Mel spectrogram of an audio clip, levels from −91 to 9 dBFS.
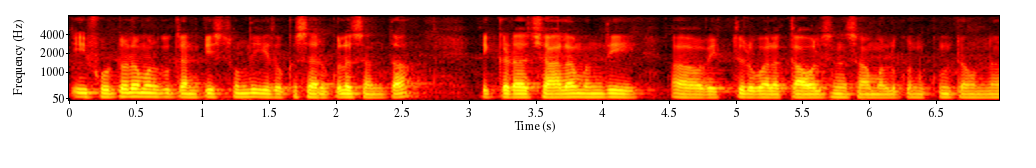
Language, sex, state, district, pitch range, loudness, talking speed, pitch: Telugu, male, Telangana, Hyderabad, 110-120 Hz, -19 LUFS, 145 wpm, 115 Hz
